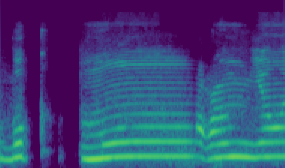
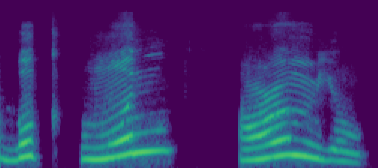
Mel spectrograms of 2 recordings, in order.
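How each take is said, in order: First: The n sound is dropped before the next word. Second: The n sound is clearly pronounced before the vowel. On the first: The speaker calls it wrong. "मैंने इसको बुक मुम यो नहीं पढ़ा" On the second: The speaker calls it right. "नून को पढ़ा"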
